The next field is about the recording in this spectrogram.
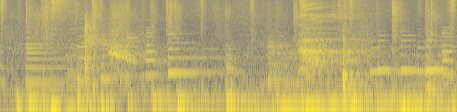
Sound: sighs

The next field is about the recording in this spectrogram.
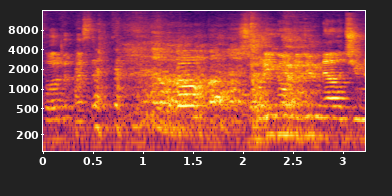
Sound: laughter

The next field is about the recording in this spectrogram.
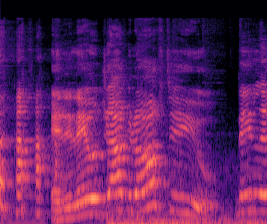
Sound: laughing

